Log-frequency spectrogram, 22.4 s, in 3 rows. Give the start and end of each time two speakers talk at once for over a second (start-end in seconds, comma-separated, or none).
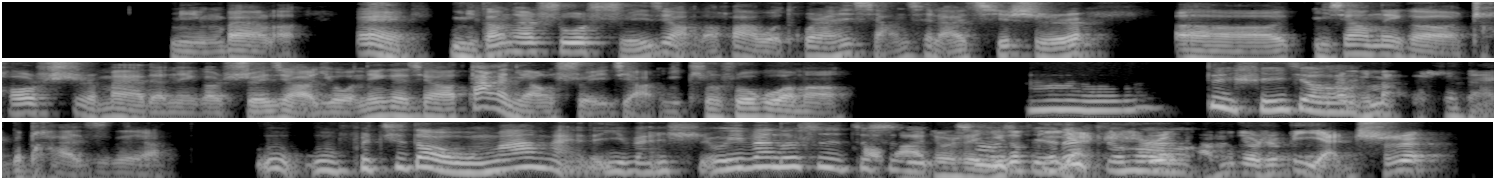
19.1-20.9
